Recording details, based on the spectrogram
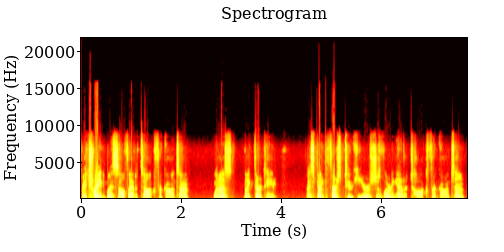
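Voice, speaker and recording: A man's voice: mid-range voice, level tone, moderate pace, a bit bright, no room sound, low-quality recording. Young man with a tiring voice. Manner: rambling, filler-heavy and hedging. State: voice going hoarse. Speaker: video creator. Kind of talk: casual gaming vlog chat.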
